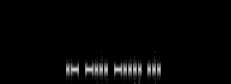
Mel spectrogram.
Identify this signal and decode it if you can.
Morse code, heard as a keyed tone, about 52 wpm, 700 Hz. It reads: AB6S
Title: USA Call Signs - 4 Characters - 50wpm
